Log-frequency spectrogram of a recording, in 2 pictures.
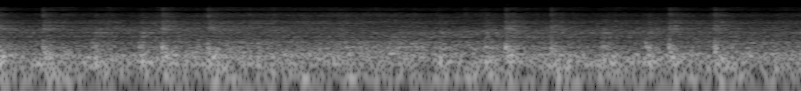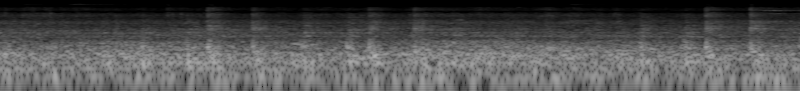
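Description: A passenger train rumbles past nearby.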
